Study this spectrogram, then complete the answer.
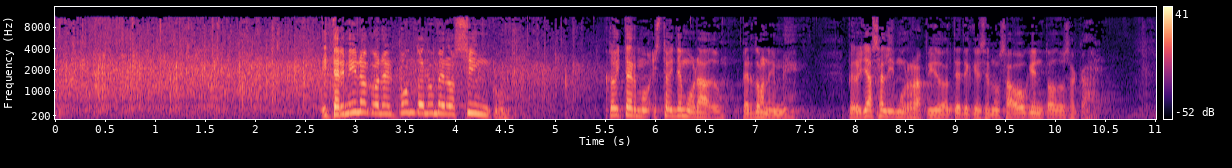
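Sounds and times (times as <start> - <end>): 
audience applause: 0.0 - 5.6
speech: 2.6 - 4.7, 5.5 - 10.6.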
